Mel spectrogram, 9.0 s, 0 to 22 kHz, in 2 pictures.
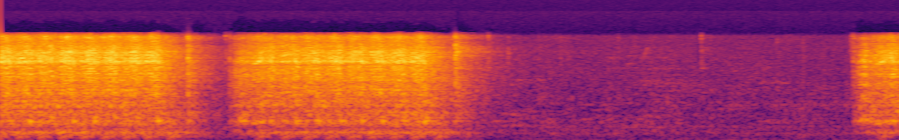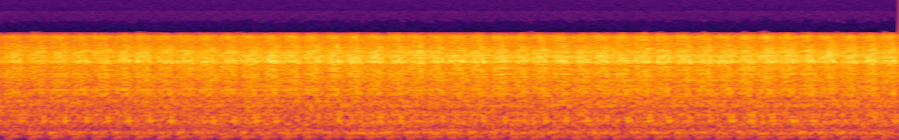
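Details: Gilera DNA 125 scooter after fuel system and carb cleaning, retried after the spark plug, bent at the top, may not have been seated in its boot: even starter whirr about three turns a second, stop-start, never catches; cranks, no start; spark not yet checked.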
